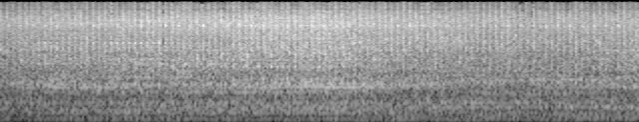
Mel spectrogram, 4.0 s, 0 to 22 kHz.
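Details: 2007 Volkswagen City Golf 2.0-liter four-cylinder at idle: a steady idle with a raspy hiss and no knock. The owner reports an exhaust leak underneath that is yet to be checked.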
